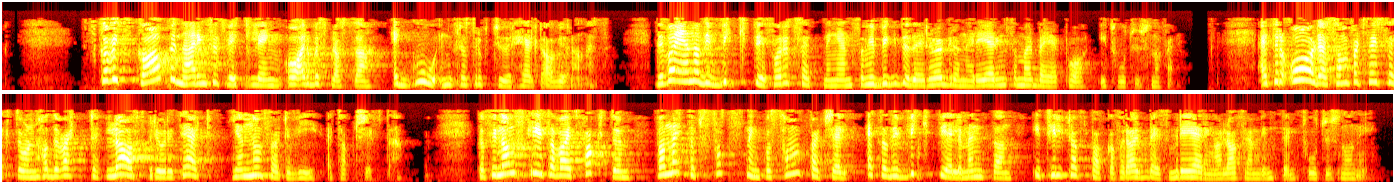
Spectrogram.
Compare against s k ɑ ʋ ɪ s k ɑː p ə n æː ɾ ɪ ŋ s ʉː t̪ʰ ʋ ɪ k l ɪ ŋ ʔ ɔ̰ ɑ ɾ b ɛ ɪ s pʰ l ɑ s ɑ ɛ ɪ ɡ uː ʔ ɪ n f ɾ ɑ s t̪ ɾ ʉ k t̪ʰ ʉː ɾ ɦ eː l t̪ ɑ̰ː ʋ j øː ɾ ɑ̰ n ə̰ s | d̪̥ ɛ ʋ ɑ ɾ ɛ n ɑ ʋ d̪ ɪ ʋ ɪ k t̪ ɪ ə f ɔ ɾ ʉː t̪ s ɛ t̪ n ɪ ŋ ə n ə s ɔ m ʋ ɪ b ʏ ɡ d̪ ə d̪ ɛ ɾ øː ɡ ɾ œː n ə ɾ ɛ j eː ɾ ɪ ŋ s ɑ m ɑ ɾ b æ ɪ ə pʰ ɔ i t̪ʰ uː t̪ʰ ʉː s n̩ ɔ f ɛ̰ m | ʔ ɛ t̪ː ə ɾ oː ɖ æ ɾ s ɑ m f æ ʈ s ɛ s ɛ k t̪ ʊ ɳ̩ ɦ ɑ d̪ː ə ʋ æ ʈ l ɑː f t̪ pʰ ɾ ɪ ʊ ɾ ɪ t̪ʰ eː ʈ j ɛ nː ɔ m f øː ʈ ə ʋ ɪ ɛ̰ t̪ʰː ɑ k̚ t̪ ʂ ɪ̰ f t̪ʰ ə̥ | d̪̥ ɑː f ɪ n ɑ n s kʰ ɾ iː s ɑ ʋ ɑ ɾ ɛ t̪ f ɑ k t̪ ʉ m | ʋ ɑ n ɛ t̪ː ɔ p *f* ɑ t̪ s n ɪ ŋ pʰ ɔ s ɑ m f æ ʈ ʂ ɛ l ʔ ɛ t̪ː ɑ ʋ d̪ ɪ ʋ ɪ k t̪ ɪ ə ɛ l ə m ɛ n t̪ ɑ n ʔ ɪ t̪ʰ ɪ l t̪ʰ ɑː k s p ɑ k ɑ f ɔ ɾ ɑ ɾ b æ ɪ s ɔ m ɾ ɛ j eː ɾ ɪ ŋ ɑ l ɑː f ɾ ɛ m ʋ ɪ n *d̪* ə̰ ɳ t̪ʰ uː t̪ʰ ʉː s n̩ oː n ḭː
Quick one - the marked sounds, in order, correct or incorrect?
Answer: incorrect, incorrect

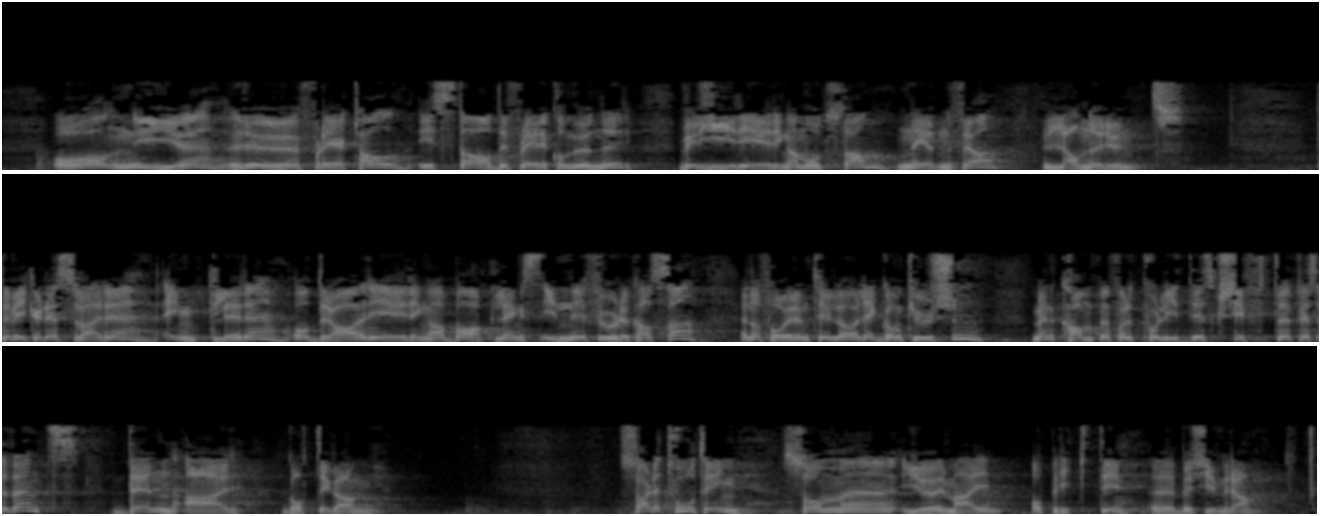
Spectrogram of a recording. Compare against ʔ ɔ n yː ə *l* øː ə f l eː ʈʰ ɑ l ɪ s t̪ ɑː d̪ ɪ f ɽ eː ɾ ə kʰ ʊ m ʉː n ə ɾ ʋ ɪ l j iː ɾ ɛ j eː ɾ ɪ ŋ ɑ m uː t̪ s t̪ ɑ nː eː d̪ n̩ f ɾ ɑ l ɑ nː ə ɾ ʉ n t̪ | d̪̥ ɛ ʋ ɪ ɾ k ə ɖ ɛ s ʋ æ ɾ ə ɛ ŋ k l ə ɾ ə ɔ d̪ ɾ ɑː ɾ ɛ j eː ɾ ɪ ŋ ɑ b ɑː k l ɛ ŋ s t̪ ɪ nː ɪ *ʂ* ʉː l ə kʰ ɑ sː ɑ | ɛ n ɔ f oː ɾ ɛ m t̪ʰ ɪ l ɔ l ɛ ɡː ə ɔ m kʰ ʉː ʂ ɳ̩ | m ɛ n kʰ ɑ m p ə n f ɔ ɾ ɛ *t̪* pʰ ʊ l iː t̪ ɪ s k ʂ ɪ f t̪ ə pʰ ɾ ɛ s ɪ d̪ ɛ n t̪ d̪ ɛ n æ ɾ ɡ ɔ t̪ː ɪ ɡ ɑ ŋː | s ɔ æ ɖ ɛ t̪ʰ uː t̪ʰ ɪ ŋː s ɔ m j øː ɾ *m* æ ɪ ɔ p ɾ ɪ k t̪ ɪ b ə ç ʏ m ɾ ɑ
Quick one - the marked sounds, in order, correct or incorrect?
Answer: incorrect, incorrect, correct, correct

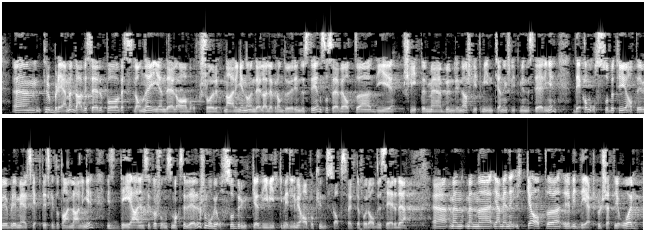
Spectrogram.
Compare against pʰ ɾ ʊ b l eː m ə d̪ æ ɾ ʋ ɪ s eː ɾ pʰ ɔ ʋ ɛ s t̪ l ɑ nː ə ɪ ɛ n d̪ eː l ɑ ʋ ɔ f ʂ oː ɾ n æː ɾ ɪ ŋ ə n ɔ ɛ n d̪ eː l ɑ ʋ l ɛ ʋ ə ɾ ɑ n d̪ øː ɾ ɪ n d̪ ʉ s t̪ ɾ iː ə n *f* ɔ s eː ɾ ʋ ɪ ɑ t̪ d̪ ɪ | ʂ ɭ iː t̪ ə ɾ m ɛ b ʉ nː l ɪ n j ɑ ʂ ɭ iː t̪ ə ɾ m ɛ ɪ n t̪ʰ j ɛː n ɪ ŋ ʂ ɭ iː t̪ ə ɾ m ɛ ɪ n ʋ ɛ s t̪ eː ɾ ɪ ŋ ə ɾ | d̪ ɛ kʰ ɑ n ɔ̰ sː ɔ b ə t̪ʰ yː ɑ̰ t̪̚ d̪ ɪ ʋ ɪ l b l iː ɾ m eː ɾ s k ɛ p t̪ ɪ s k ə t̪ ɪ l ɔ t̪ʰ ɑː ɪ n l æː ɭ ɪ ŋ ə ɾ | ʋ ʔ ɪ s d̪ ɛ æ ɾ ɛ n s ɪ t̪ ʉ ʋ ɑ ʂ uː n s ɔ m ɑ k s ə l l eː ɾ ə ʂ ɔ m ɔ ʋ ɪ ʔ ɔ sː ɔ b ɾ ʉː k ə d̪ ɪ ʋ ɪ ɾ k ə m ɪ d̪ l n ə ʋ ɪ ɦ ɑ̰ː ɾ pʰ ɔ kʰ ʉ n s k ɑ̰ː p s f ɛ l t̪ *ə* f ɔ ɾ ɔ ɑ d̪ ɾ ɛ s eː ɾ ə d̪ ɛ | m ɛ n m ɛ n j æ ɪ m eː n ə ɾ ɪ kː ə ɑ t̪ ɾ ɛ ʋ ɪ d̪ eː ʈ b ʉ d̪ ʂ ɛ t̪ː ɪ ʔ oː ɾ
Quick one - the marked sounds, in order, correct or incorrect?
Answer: incorrect, correct

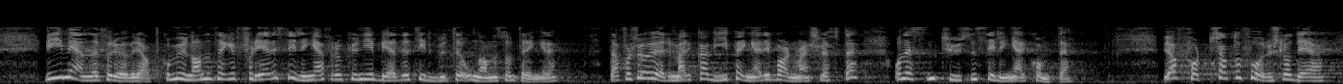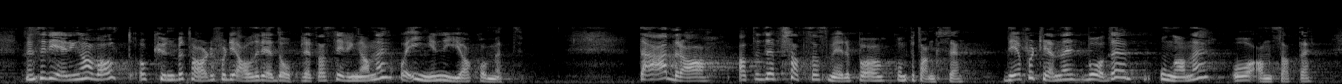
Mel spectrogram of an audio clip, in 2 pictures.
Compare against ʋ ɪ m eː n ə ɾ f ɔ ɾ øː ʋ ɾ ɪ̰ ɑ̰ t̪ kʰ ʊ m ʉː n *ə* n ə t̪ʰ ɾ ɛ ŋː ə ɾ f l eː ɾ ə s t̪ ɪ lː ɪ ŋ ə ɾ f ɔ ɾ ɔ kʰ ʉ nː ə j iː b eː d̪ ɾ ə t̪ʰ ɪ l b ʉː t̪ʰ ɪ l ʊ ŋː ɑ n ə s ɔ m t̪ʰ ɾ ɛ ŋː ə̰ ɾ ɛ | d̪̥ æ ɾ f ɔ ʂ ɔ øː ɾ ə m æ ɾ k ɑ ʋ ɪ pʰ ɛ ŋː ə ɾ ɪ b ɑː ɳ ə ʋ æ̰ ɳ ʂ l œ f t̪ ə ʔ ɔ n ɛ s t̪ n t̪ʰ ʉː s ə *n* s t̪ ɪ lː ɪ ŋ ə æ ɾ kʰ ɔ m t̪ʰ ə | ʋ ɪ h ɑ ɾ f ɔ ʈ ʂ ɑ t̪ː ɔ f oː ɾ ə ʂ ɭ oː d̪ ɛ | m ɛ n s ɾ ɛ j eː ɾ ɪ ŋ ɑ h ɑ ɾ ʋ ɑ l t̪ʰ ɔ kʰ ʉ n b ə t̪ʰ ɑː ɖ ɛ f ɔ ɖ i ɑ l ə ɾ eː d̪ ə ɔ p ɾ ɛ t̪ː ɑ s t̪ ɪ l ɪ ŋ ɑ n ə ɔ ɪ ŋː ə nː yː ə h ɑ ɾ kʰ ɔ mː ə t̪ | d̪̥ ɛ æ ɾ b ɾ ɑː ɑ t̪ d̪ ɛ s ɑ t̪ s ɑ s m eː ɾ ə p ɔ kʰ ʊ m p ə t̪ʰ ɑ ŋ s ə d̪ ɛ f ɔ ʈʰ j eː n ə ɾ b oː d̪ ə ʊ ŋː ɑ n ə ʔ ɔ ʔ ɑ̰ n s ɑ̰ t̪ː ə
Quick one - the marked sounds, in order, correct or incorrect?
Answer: incorrect, correct

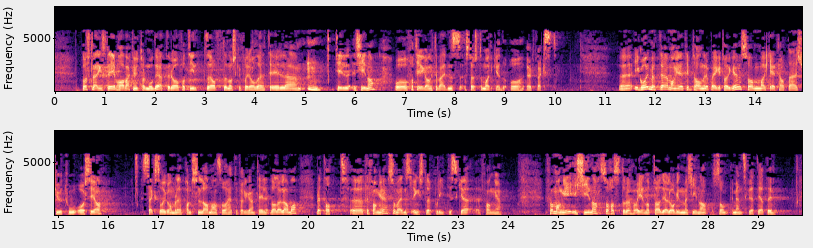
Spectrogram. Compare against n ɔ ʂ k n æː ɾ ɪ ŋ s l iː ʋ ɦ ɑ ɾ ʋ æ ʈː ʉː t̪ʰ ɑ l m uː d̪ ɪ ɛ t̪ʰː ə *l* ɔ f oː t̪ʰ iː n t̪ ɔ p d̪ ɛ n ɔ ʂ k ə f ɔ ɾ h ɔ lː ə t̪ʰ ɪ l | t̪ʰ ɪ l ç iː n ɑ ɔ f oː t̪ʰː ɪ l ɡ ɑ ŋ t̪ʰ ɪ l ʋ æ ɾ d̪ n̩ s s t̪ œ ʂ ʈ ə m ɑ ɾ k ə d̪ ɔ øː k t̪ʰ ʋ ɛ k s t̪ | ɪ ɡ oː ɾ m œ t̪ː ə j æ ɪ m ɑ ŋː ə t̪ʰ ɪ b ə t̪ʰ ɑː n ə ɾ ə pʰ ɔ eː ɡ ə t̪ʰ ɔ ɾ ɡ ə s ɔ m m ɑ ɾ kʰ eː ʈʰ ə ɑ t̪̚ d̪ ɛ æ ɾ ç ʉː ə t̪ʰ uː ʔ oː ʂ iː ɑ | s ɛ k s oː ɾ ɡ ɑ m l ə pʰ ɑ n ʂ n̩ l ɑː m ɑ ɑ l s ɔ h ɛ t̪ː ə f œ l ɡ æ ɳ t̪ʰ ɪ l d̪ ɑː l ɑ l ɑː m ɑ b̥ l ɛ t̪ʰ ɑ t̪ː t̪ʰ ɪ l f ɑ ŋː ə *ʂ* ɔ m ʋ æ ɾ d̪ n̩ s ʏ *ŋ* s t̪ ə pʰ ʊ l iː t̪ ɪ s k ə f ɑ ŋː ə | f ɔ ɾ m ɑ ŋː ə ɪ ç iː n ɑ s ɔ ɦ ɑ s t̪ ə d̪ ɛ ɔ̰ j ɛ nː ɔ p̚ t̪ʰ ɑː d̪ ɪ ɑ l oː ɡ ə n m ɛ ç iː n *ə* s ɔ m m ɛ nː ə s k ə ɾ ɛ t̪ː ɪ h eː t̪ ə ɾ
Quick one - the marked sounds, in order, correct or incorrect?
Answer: incorrect, incorrect, correct, incorrect

